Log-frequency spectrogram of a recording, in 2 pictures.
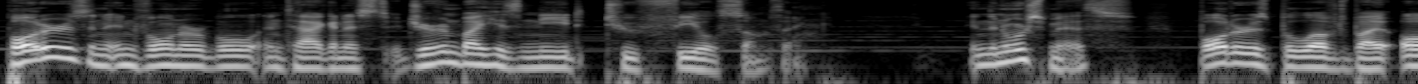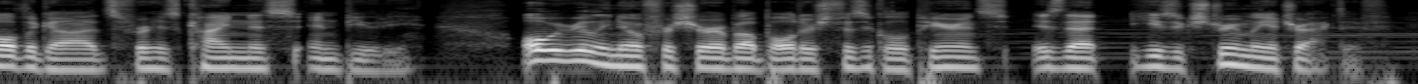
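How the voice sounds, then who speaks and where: Male video-essay narrator, lower-pitched, scripted explainer read over a music bed. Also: animated, brisk, a little mellow, dry recording.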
